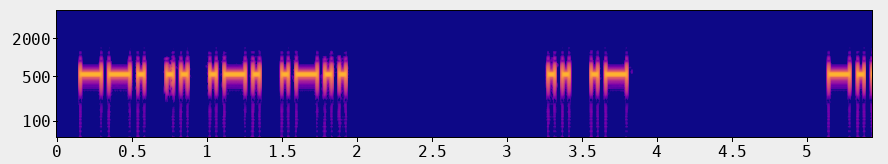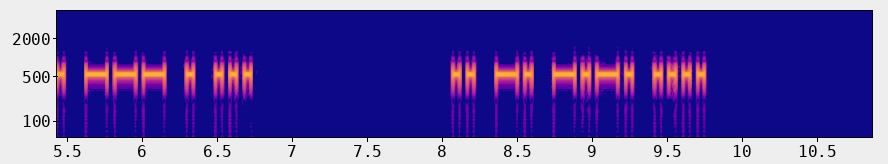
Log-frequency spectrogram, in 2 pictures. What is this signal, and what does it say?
Morse code, heard as a keyed tone, about 25 wpm, 550 Hz. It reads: GIRL IA DOES INCH
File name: Ultimate Word List / 25WPM Ultimate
